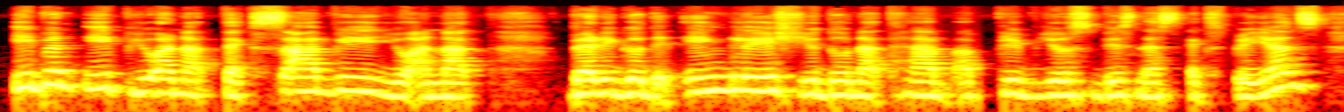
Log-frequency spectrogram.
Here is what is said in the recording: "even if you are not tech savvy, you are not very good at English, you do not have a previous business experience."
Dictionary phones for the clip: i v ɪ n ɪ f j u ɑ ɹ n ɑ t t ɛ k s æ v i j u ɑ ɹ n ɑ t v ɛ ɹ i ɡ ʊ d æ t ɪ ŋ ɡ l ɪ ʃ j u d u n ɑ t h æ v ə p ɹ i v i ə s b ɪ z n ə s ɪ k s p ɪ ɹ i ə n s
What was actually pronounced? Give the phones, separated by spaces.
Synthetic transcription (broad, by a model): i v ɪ n ɪ f j u ɑ ɹ n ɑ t t ɛ k s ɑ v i j u ɑ ɹ n ɑ t v ɛ ɹ i ɡ ʊ d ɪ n ɪ ŋ ɡ l ɪ ʃ j u d u n ɑ t h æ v ə p ɹ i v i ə s b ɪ s n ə s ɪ k s p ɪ ɹ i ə n s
